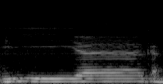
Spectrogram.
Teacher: Dan iyyaka ya tasdid. Pastikan ya tasdidnya double ya, jangan sampai terpanjangkan. Iyyaka, maka perlu aksentuasi di ya tasdidnya.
